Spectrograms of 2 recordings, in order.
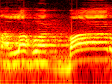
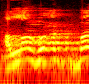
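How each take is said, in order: First: The last vowel of akbar is drawn out long. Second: The last vowel of akbar is short. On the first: The meaning changes. The speaker calls it wrong. "বাটাকে টেনে বলা হবে" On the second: God is great. The speaker calls it right. "আল্লাহু আকবার অর্থ হলো আল্লাহ মহান"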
